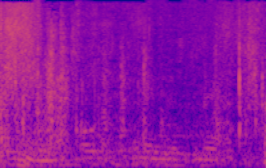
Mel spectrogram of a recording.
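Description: Faint low voices murmuring over quiet room tone in a large meeting chamber, with a small click near the end.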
